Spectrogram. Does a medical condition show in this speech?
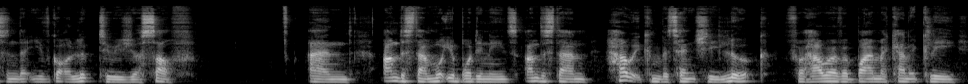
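No.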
